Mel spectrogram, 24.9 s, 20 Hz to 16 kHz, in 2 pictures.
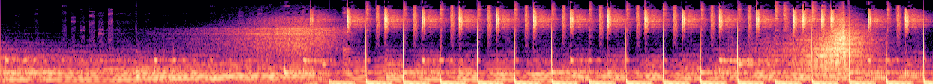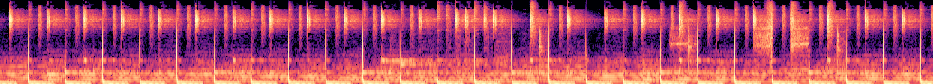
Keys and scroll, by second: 4.0 space, 9.4 e, 10.4 [, 12.9 space, 15.3 space, 16.6 b, 18.6 v.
